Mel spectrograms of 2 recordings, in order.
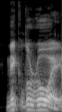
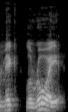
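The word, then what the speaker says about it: McLeroy: are in Raw and dr. Mickler roy i mispronounced it earlier sorry about that dr. mick Laroy and Aaron rah will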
